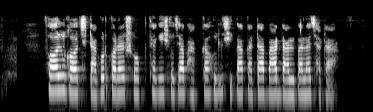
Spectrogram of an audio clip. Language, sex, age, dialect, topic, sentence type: Bengali, female, 18-24, Rajbangshi, agriculture, statement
